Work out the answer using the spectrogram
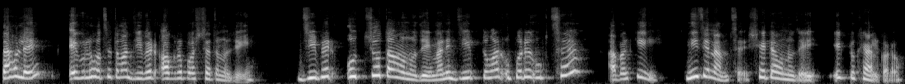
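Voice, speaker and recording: Woman, teacher, high voice, repeats sounds, quizzes students. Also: lively intonation, fast talker, a little mellow. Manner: drills vowel sounds aloud, quizzes students with questions. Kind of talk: online class lecture.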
